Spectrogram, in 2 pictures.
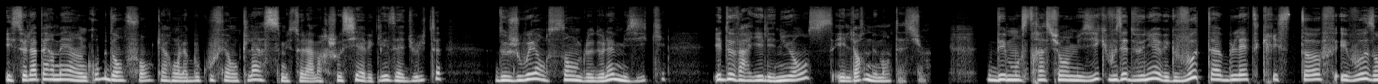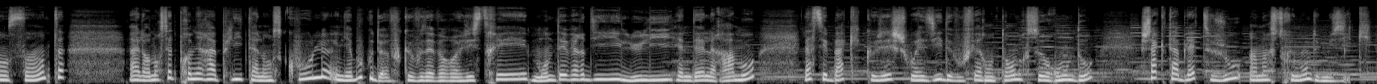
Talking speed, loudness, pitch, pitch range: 185 wpm, -16 LUFS, 205 Hz, 180-230 Hz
